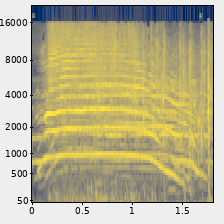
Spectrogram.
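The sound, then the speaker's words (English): A studio audience cheering sound effect: a single long whoop held at a steady pitch, then dropping away, over a faint crowd bed, lasting under two seconds. “If only we had a live studio audience and we could actually give Beck the congratulations that she deserves, imagine it would sound something like this.”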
